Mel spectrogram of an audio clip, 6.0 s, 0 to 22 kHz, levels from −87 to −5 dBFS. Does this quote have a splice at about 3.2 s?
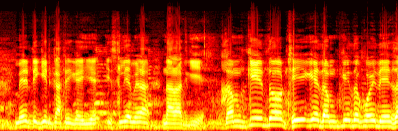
yes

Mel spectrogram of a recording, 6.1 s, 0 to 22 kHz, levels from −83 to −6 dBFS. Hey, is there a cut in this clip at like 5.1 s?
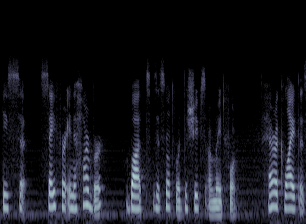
yes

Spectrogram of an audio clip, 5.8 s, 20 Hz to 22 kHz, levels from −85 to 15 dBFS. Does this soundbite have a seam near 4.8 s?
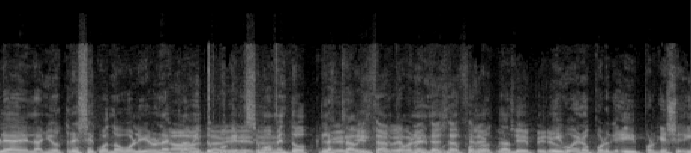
no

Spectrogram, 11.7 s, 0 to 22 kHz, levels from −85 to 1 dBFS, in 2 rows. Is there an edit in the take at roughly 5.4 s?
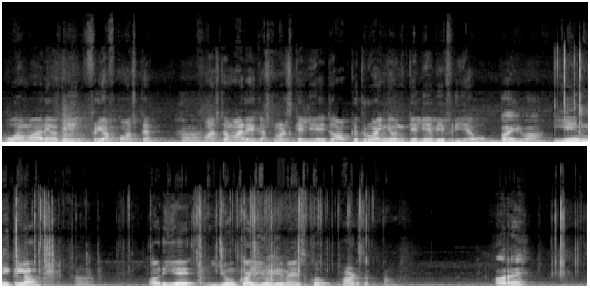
yes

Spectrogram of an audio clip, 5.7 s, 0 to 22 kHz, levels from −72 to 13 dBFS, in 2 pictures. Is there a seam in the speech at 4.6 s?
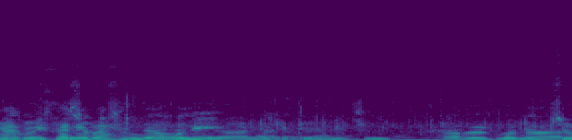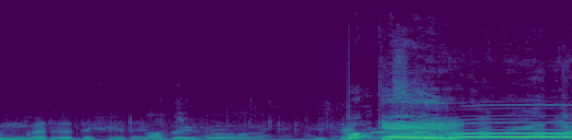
yes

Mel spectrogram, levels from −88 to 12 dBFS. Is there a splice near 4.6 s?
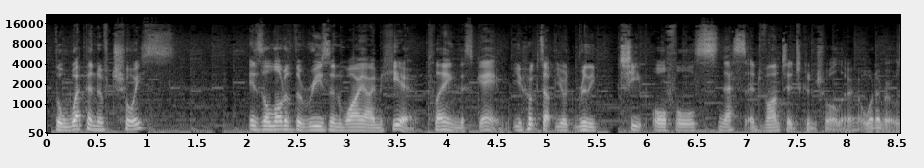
yes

